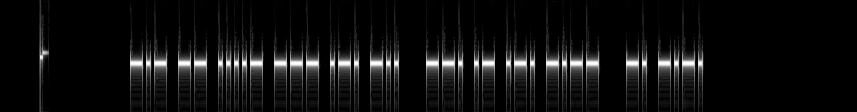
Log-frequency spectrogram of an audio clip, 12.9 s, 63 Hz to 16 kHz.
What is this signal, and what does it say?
Morse code, heard as a keyed tone, about 20 wpm, 700 Hz. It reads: KM4ORD GARY NC
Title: K1USN SST QSO Practice - 20wpm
